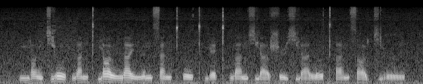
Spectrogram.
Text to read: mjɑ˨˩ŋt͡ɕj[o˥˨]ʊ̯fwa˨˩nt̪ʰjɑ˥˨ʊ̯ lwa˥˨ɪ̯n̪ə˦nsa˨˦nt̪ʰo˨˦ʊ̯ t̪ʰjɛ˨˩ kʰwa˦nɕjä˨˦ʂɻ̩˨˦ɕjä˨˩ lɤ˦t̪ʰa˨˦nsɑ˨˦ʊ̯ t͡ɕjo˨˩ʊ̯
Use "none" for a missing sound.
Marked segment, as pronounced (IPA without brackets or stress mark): o˥˨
